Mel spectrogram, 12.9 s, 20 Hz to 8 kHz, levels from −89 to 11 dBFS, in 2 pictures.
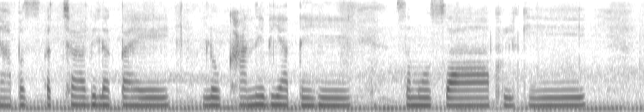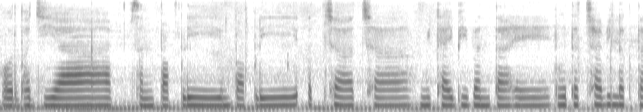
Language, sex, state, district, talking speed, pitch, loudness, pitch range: Hindi, female, Chhattisgarh, Sarguja, 125 wpm, 205 Hz, -37 LUFS, 200-210 Hz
